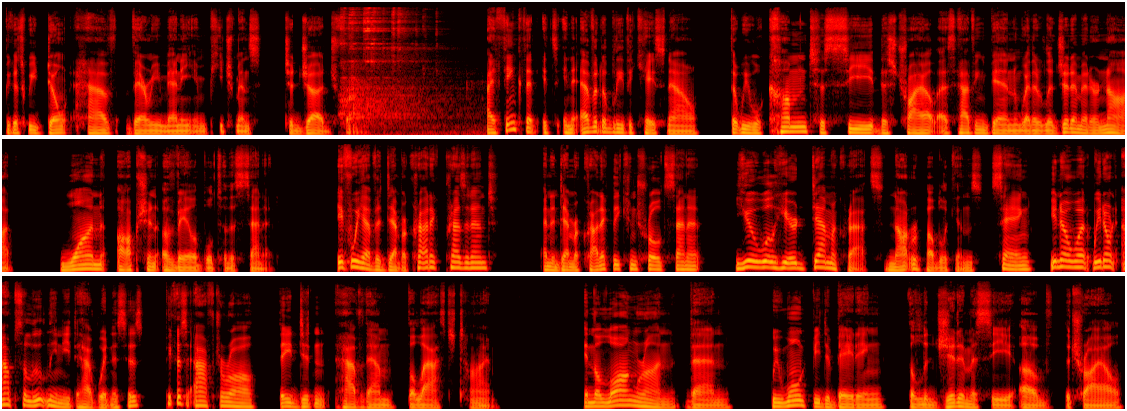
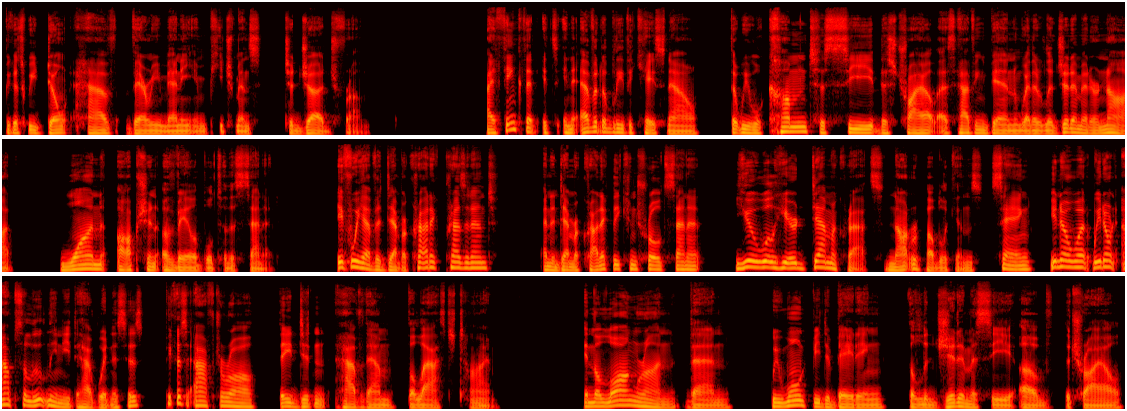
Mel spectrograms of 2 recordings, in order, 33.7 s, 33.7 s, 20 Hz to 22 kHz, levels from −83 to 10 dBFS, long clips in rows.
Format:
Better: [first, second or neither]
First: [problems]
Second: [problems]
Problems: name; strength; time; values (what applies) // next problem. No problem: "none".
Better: second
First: jangling keys; noticeable; at 3.5 s; peak 3 dB below the speech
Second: none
